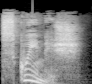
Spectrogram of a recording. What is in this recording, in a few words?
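"squeamish", British English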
